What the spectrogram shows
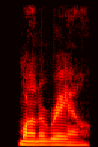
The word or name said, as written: monorail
